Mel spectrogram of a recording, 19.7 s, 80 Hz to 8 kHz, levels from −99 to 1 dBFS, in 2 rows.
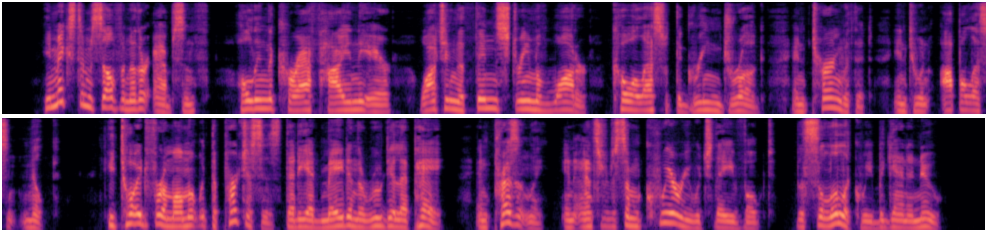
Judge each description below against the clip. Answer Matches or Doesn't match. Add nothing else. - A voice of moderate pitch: Matches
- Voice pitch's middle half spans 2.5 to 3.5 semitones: Doesn't match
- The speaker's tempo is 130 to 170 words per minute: Doesn't match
